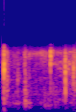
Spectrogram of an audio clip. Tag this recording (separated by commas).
Alarm, Telephone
